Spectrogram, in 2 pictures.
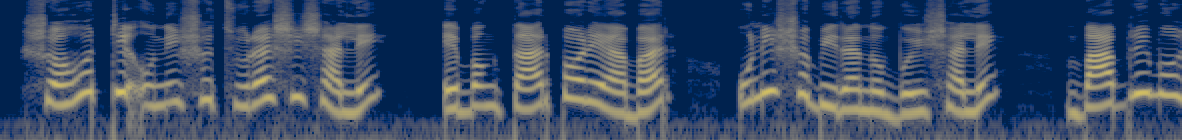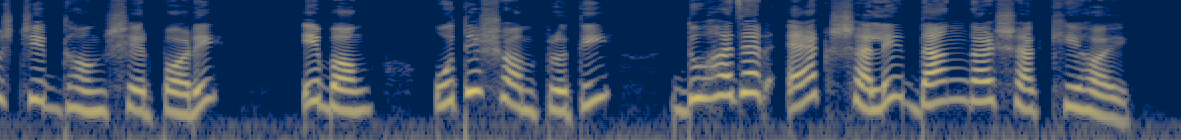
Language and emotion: Bengali, neutral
